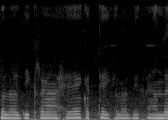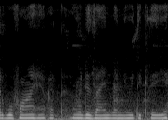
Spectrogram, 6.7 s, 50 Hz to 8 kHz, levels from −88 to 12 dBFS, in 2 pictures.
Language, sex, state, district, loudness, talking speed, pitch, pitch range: Hindi, female, Bihar, Madhepura, -33 LUFS, 170 wpm, 200 Hz, 195-205 Hz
